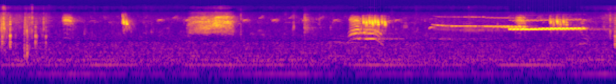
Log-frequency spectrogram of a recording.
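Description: A songbird singing about two-thirds of the way in: long clear whistled notes, then a quick trill, the loudest sound here. Before it comes a short call about five seconds in, and near the start a few sharp clicks of stray cats crunching their food, all over a low steady hum.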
